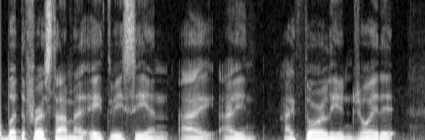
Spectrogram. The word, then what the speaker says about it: A3C: So I wanted to, say you guys just came back from Atlanta A3C Yes. weekend. Yes. AC3 fam?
